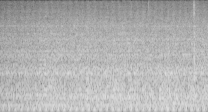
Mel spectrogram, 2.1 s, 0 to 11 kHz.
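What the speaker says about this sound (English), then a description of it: "it's a 125 scooter. I would say the Peugeot is a tiny bit quieter." A 2022 Peugeot Tweet 125 scooter engine idles close by with a steady, rapid, even putter throughout and no talking.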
